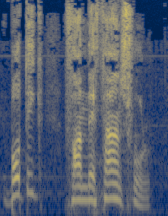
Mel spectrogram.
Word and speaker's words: Botic van de Zandschulp: Pues mira, ahora cuando estamos, cómo se pronunciaba Soyuncu o Soyuncu o lo que sea del Atleti, pues lo mismo, entonces el propio jugador diciendo cómo se pronuncia y se dice Botic van de Zandschulp.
